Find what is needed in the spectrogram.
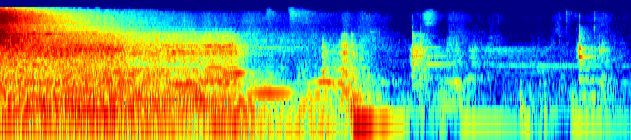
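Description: Live rock band with electric guitars and drums ending a song: the last loud chord rings out and fades away over the first three seconds. A low steady hum and a few scattered small sounds are left.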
